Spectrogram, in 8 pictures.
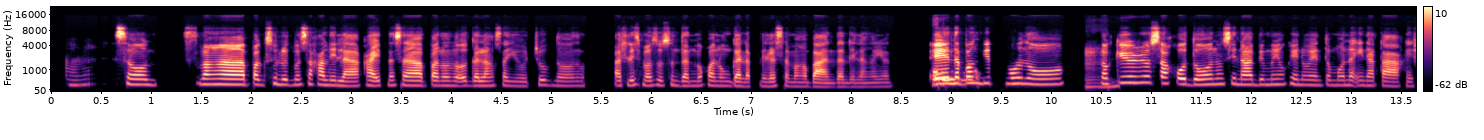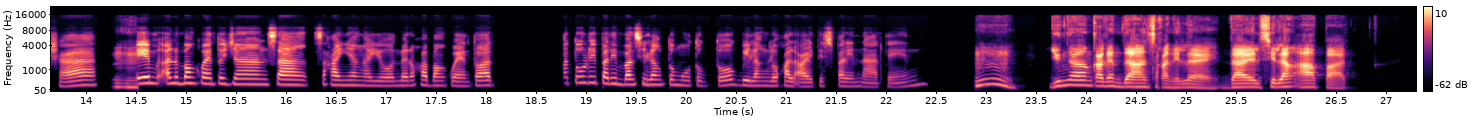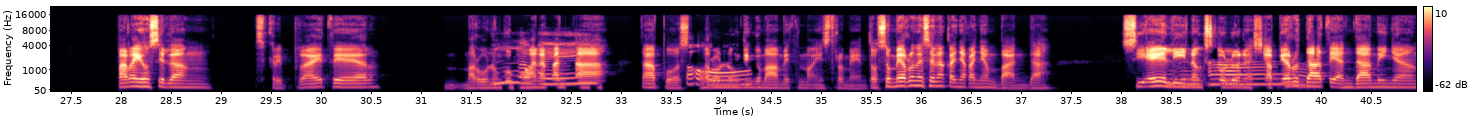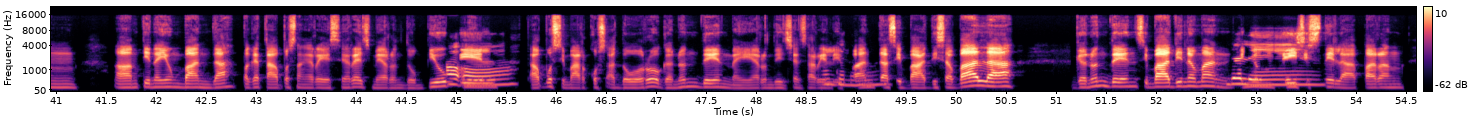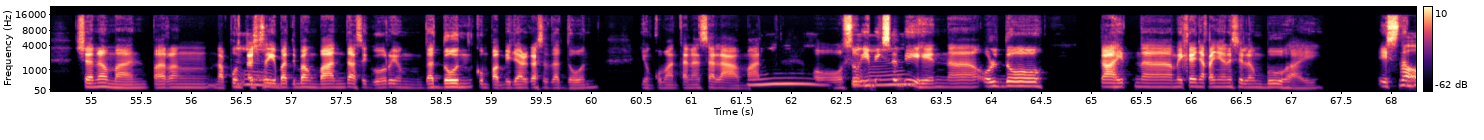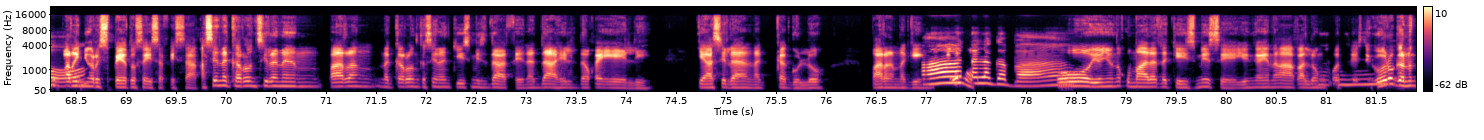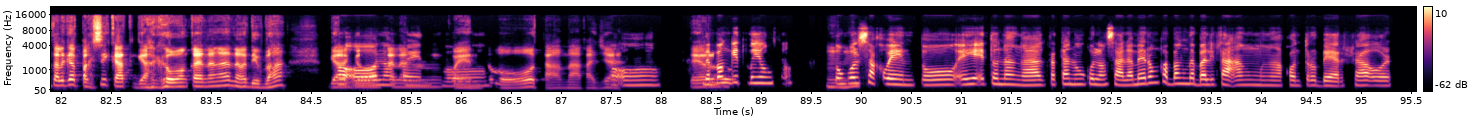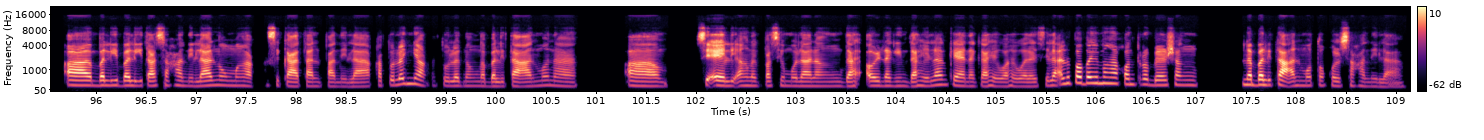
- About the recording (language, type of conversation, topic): Filipino, podcast, May lokal na alagad ng sining ka bang palagi mong sinusuportahan?
- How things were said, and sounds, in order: tapping; drawn out: "Ah"; other background noise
